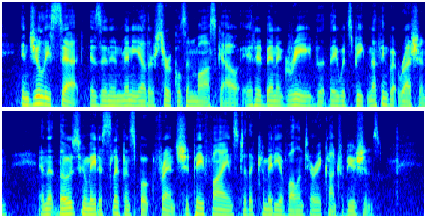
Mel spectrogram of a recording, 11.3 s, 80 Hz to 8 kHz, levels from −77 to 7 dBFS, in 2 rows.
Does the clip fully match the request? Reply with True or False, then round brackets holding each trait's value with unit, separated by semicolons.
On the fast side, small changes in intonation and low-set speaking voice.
True (215 wpm; 2.2 semitones; 105 Hz)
